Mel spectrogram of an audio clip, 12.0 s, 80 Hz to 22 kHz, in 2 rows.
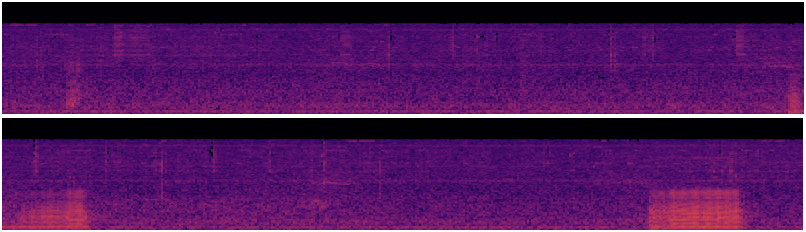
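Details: A 13-pound female dog snoring while asleep: two harsh, raspy, harmonic-rich snores about five seconds apart, each under a second long, over a steady low background hum with a faint click early on.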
